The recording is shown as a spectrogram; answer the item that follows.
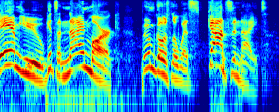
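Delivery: gravelly, rough-edged, raspy growling voice. Calling out a score, delivered in a raspy growling voice. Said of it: "little like raspy growl kind of version of it now".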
